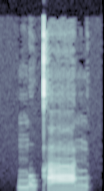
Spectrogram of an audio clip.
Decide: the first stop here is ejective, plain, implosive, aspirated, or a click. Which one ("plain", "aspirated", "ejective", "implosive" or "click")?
aspirated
